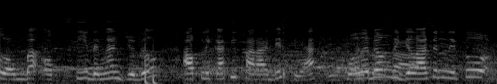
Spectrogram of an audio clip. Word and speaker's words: PARADIS: bernamaad paradis paradis ini kalau misal kita lihat secara aksen bahasa Inggrisnya Paradise gitu Yai ini emang pengucapannya paradis ya parad Apa itu singkatan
